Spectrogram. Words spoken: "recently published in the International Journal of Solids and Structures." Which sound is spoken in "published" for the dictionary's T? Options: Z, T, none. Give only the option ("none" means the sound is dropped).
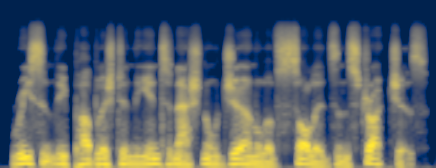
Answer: T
